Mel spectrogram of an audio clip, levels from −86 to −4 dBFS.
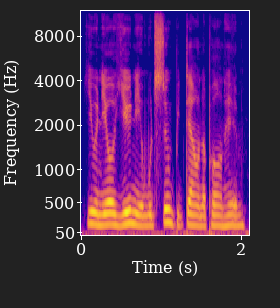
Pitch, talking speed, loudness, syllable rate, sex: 160 Hz, 285 wpm, -17 LUFS, 6.0 syllables/s, female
